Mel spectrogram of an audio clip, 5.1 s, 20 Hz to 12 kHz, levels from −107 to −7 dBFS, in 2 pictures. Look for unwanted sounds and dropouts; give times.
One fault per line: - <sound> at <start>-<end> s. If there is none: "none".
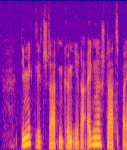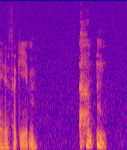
- throat clearing at 4.1-4.7 s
